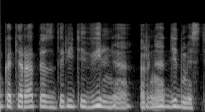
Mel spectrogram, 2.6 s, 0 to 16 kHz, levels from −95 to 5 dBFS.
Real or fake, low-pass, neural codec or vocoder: real; 7.2 kHz; none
